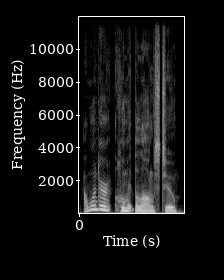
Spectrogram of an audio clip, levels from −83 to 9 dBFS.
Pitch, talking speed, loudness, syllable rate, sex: 145 Hz, 170 wpm, -16 LUFS, 5.0 syllables/s, male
